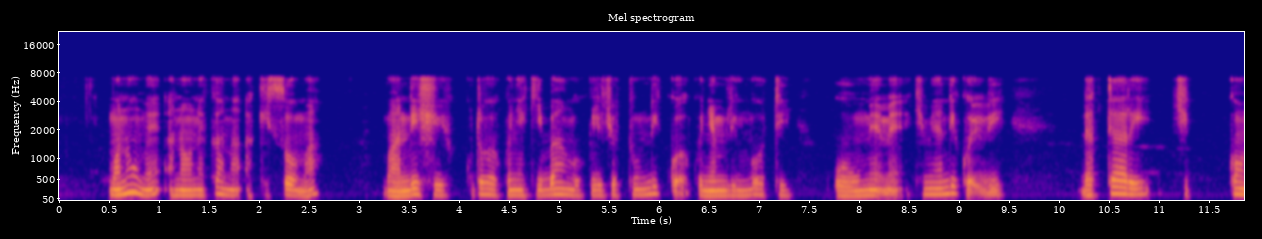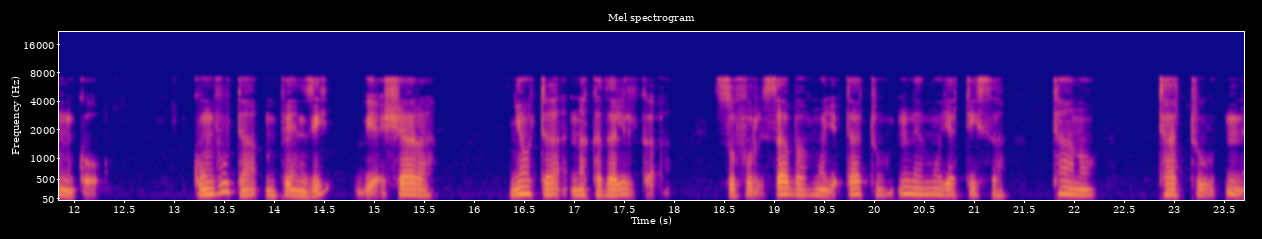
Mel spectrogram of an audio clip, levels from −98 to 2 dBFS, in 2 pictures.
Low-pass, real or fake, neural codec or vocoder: 7.2 kHz; real; none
